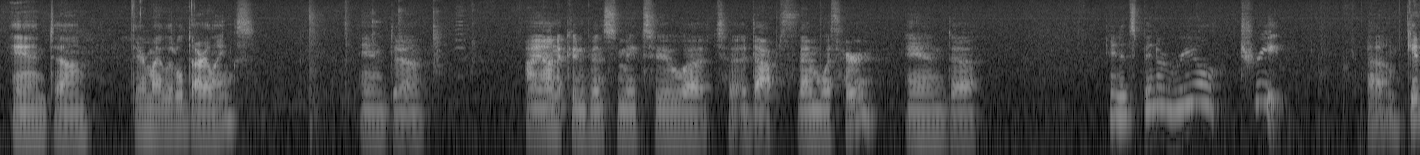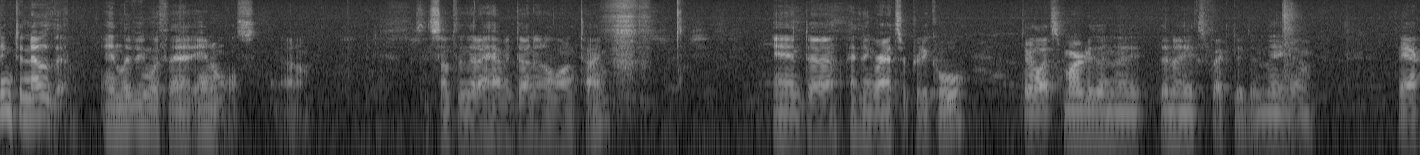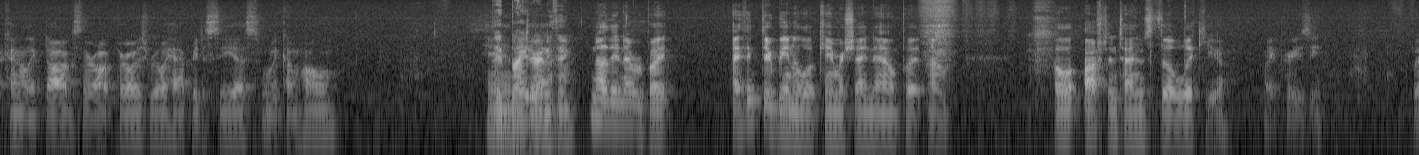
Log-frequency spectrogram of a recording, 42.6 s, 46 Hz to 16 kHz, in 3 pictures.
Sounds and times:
Speech: 0.1s - 2.6s, 3.6s - 4.3s, 5.2s - 9.8s, 11.1s - 12.9s, 13.6s - 17.4s, 18.4s - 27.4s, 28.2s - 31.8s, 33.2s - 37.9s, 39.0s - 41.7s.

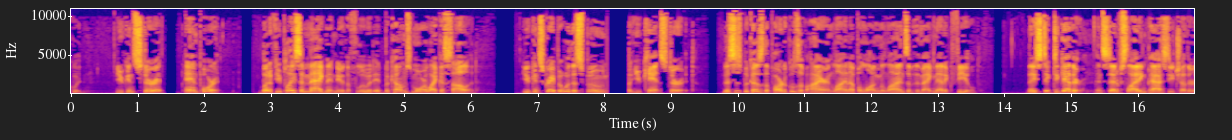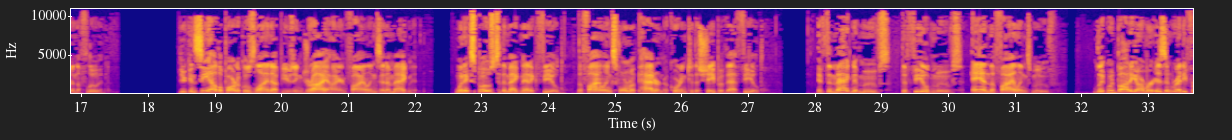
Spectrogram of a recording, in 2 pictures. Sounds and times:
Speech: 0.0s - 6.2s, 6.8s - 13.7s, 14.3s - 17.5s, 18.4s - 27.4s, 28.0s - 33.6s.

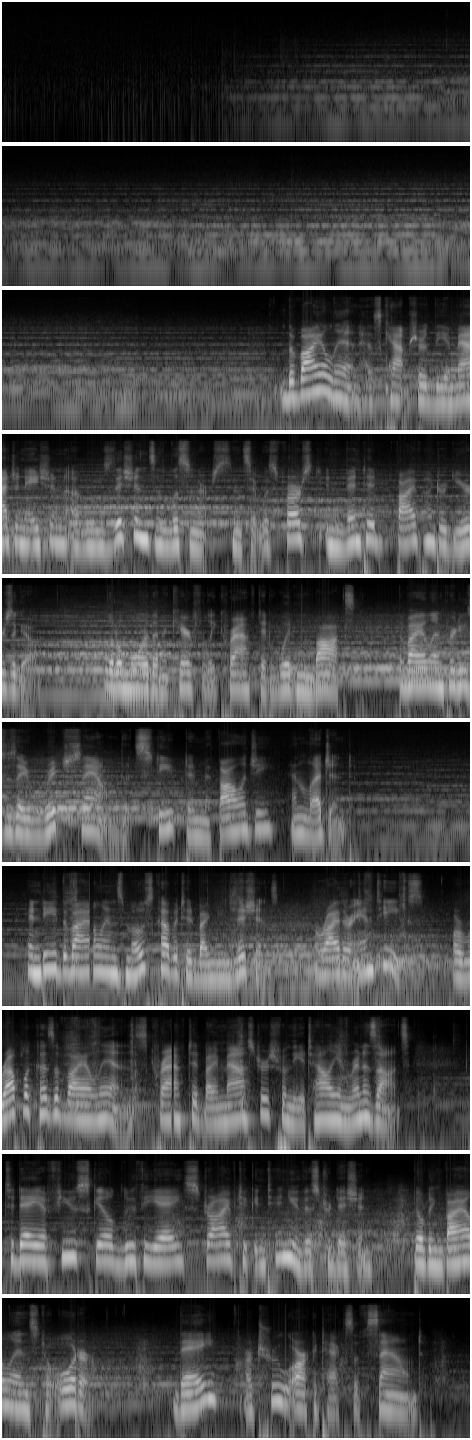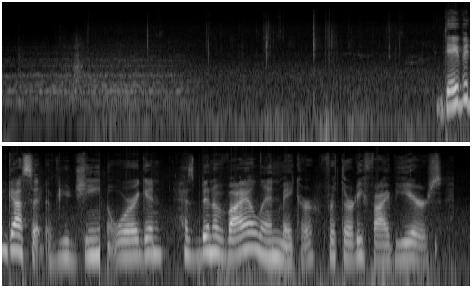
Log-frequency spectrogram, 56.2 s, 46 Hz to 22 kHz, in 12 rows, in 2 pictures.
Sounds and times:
Music: 2.2s - 48.9s
Speech: 12.1s - 19.1s, 19.8s - 26.9s, 28.4s - 36.8s, 37.5s - 43.0s, 43.8s - 46.4s, 51.2s - 55.9s.

